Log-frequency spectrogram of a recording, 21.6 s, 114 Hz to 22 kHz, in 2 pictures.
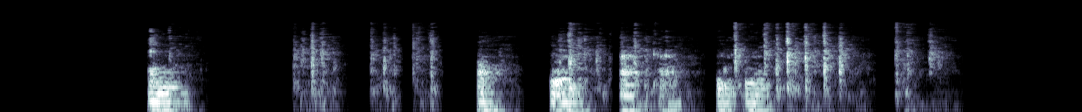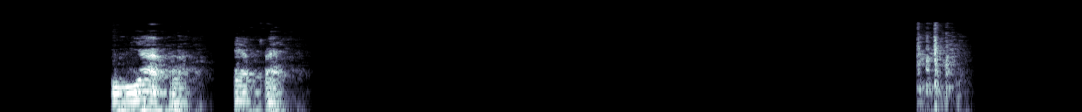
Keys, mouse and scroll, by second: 2.8 Left, 3.0 Left, 3.2 Left, 3.7 Left, 4.2 ctrl+v, 5.8 Left, 5.8 Up, 6.0 Left, 6.1 Down, 6.5-7.3 Left, 7.7 Right, 7.9 Right, 8.0 Right, 8.3 Right, 9.0 Delete, 14.5-18.2 drag, 17.5-18.2 Left, 19.3 Left, 20.0 Left, 20.1 Left, 20.6 ctrl+v.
